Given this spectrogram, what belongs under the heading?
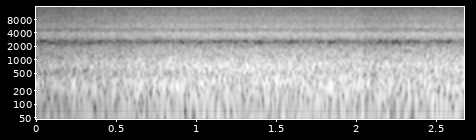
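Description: Water pours steadily over the stone Manchester Bolton Bury Canal feeder weir, a constant close, loud rushing roar with no break and no voices.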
